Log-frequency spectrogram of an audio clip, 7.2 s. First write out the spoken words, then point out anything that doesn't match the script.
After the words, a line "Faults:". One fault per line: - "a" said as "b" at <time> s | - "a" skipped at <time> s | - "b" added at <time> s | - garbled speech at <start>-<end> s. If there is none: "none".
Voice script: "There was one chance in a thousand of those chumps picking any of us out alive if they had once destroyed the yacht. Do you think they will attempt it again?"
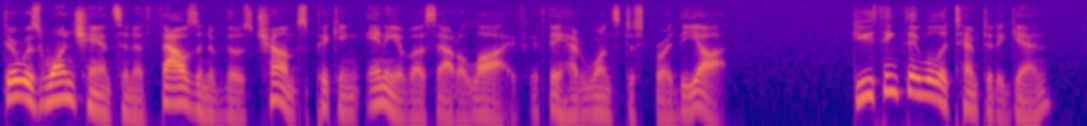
"There was one chance in a thousand of those chumps picking any of us out alive if they had once destroyed the yacht. Do you think they will attempt it again?"
Faults:
none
